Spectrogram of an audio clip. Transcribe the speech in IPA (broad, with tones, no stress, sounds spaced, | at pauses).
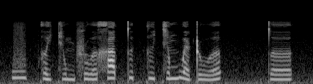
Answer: v u˦˥ p̚ k ə˨˩ j c u˨˩˨ m ʂ u˨˩˦ ə̯ x a˦˥ t̚ t̪ ɨ˦˥ t̚ k ɨ˧ c ə˧˥ m w ɛ˨˩˨ ʈ u˨˩˦ ə̯ | t̪ əː˧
